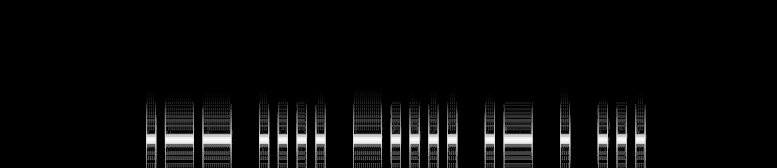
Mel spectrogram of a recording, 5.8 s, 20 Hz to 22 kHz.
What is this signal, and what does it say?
Morse code, heard as a keyed tone, about 17 wpm, 700 Hz. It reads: WH6AES
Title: USA Call Signs Repeated 3x 17wpm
